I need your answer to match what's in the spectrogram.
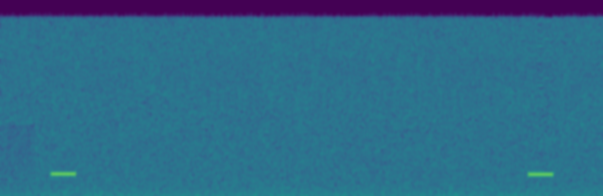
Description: Quindar tones, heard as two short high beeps.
